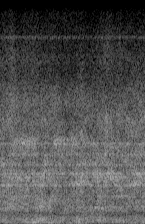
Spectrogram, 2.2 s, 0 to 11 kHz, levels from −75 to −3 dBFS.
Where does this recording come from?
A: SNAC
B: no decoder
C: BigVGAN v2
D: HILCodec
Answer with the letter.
A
